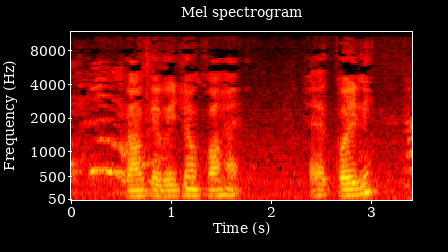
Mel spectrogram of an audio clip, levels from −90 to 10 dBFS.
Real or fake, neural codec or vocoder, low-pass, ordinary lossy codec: fake; vocoder, 48 kHz, 128 mel bands, Vocos; 10.8 kHz; AAC, 32 kbps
